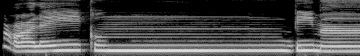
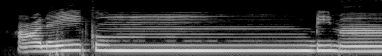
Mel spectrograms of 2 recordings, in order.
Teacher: یہاں پر میم ساکن کے بعد حرف با آ رہا ہے تو یہاں پر میم ساکن پر غنہ ہوگا، یعنی میم ساکن کی آواز کو ناک میں چھپا کر پڑھنا ہے، غنہ کرنا ہے میم ساکن پر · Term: اخفاء شفوی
